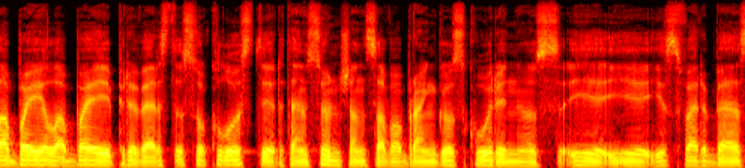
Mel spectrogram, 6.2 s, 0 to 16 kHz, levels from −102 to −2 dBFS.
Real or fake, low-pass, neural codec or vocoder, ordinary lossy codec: fake; 14.4 kHz; vocoder, 44.1 kHz, 128 mel bands every 256 samples, BigVGAN v2; Opus, 64 kbps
